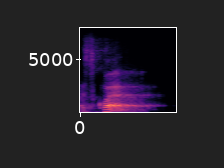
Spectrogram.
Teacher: square, que se va a pronunciar con la vocal anterior semiabierta no labializada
